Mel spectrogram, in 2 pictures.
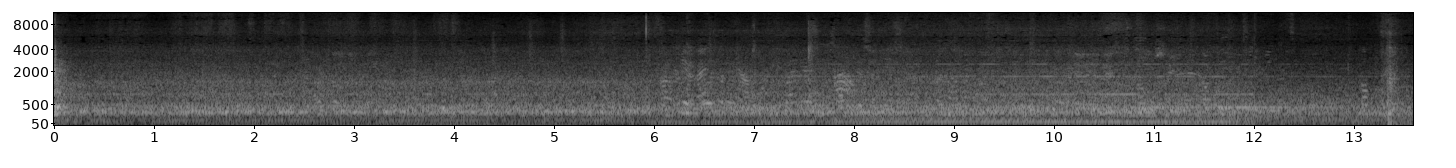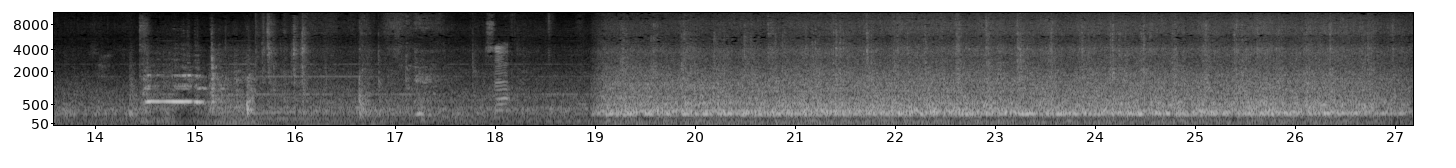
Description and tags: London Thames Ship
London, Thames Ship. It starts with silence outside, then people boarding, indistinguishable voices, large door creaking, water and engine sound.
